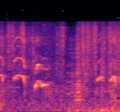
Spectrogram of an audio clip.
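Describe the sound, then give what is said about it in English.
Shiba Inu puppies, a litter of six of the Japanese breed, whimper and yip in short, high-pitched squeaky cries that overlap and repeat several times at moderate loudness. “Who needs a first dog when you can watch six puppies? They are Shiba Inu, a Japanese breed.”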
